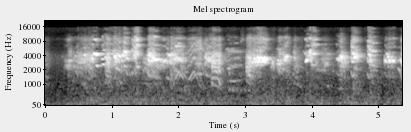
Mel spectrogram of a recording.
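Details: Black-winged myna eating and chattering steadily: rasping, buzzy notes mixed with short squeaky whistles, delivered in quick bursts with brief pauses between.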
